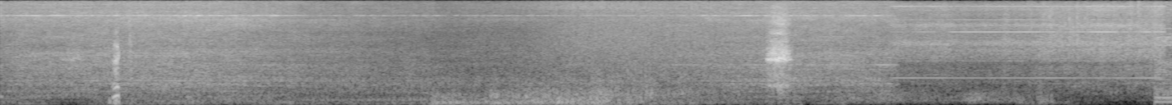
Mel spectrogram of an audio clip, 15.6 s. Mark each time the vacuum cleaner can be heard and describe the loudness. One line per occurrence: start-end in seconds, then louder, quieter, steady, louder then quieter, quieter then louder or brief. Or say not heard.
0.0-15.5 quieter then louder.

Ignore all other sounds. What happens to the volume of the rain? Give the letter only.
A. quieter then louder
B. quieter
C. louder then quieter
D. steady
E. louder
C.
